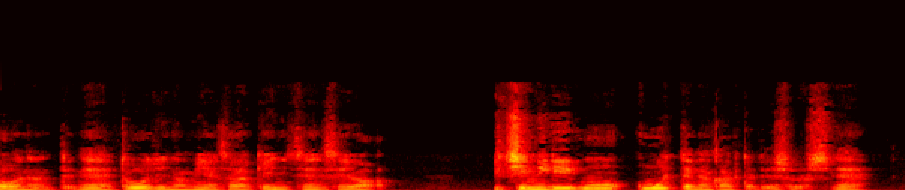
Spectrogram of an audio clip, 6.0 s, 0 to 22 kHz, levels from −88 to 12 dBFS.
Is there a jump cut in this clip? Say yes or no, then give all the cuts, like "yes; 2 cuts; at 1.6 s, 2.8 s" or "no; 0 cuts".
no; 0 cuts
